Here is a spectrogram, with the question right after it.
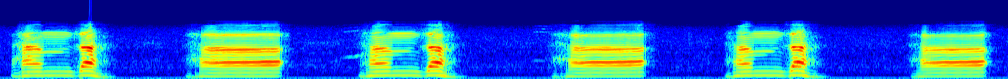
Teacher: اقصی حلق یعنی حلق کے آخری حصے، سینے کی طرف والے حصے سے ان دونوں حروف کی ادائیگی ہوگی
